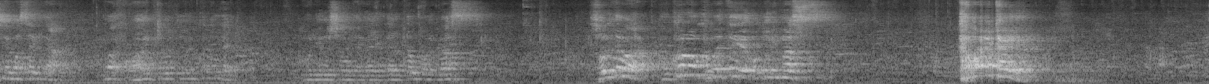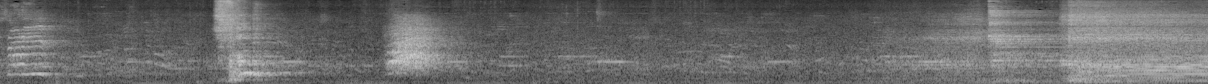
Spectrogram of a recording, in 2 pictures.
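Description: A crowd of spectators chatters nearby outdoors.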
